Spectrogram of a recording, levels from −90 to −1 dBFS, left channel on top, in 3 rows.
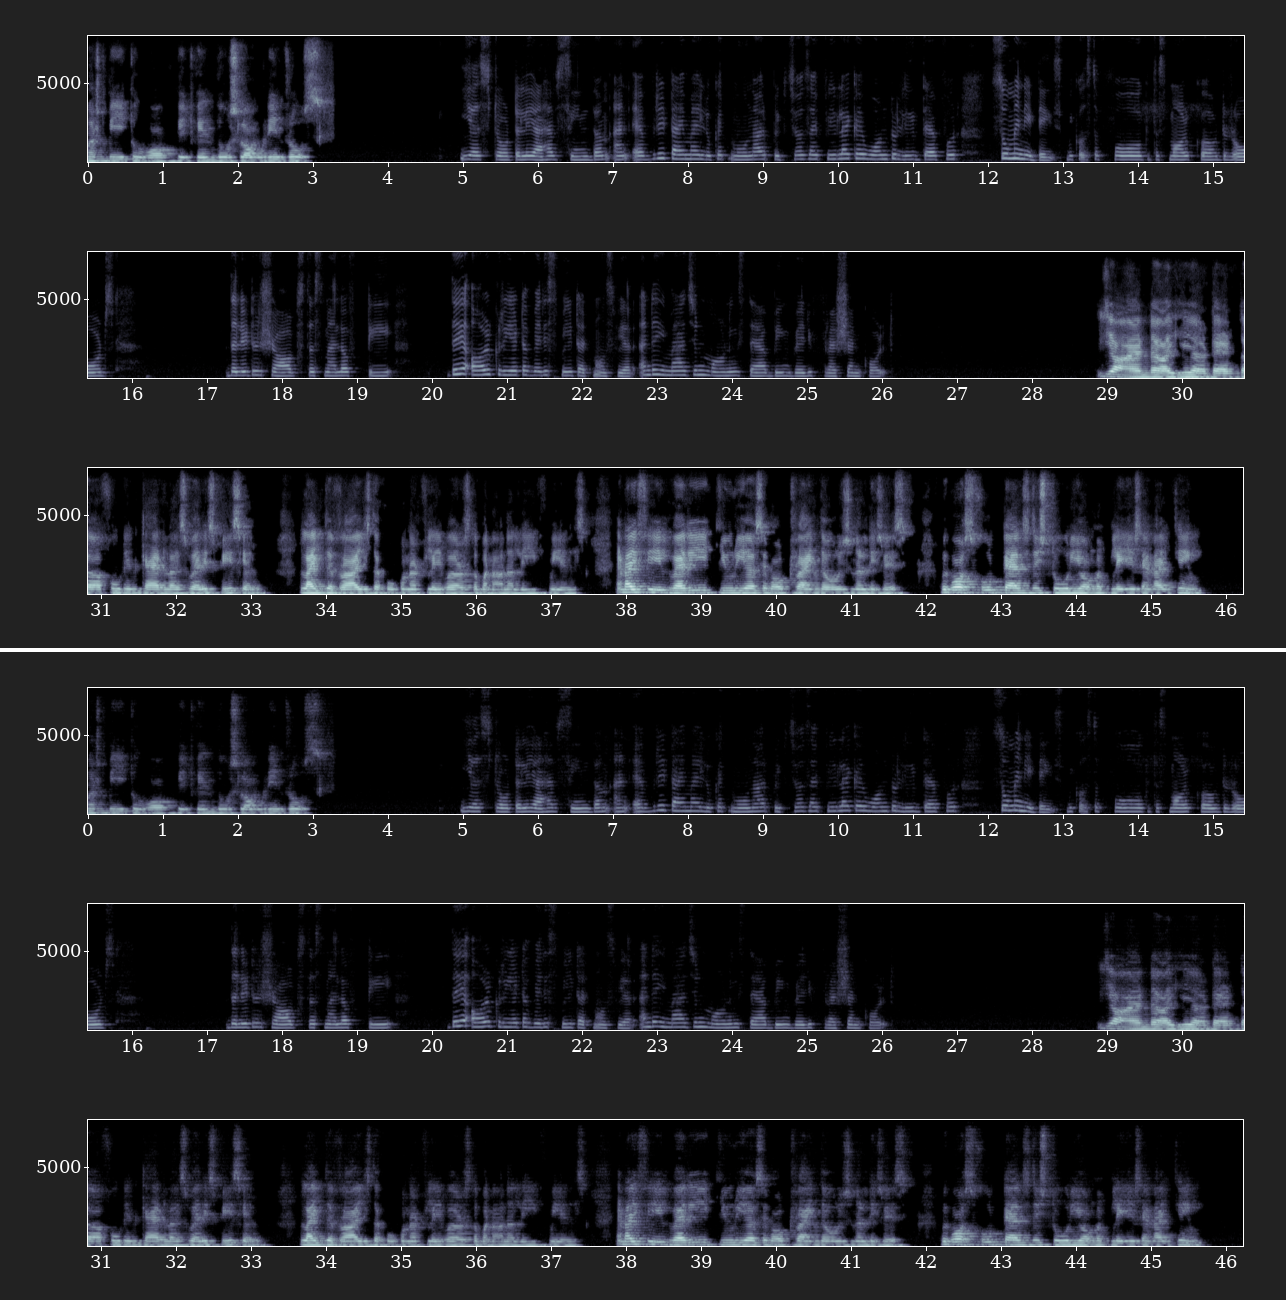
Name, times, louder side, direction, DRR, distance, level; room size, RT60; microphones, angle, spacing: voice 1, 0.0-3.2 28.9-33.2 33.7-41.8 42.2-45.7, left 6 dB, 50° left, 0.3 m, -25 dB
voice 2, 5.0-16.0 17.3-19.6 20.3-26.0, left 2 dB, 85° left, 0.9 m, -42 dB
3.4 x 3.1 x 4.1 m
head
